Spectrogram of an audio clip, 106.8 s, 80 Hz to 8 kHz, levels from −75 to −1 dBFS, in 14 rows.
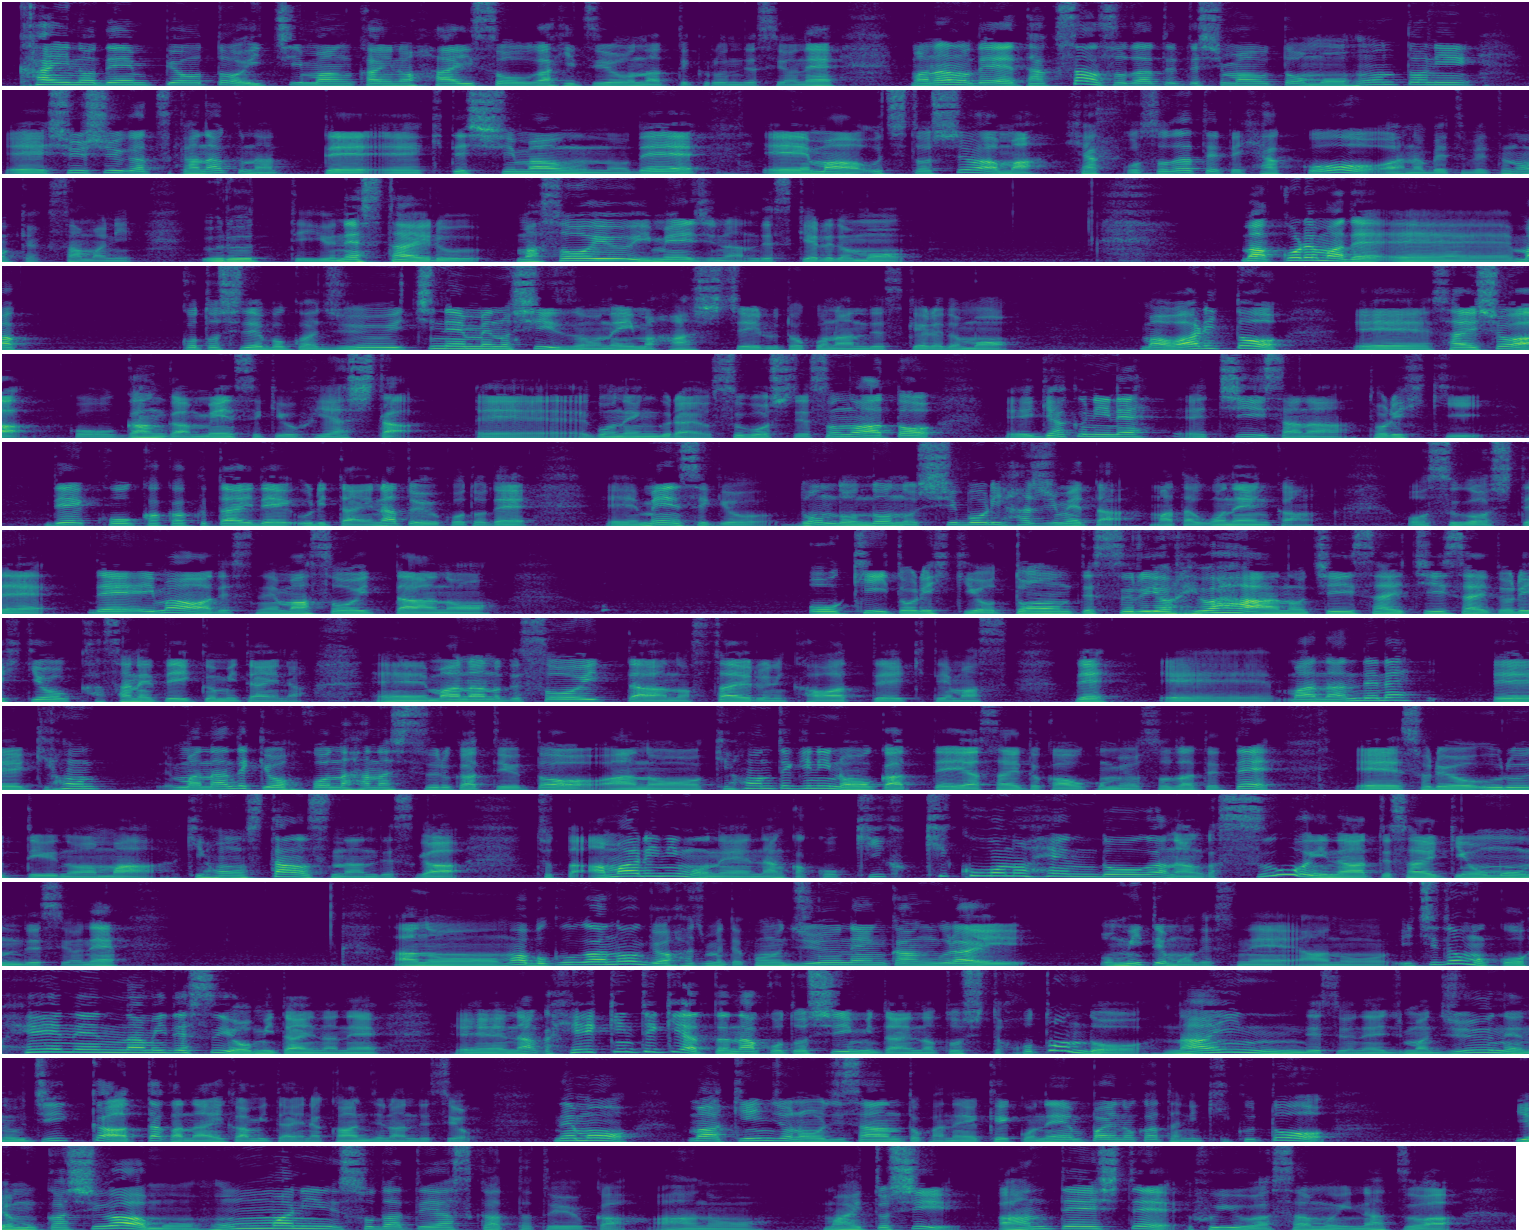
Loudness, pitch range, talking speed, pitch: -24 LUFS, 115-180 Hz, 335 characters per minute, 140 Hz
